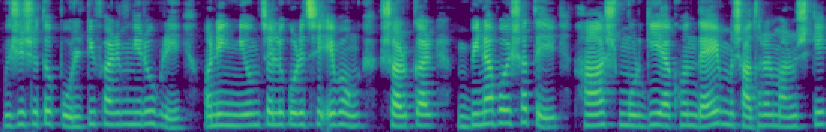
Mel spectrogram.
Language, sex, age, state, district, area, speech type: Bengali, female, 18-30, West Bengal, Bankura, rural, spontaneous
